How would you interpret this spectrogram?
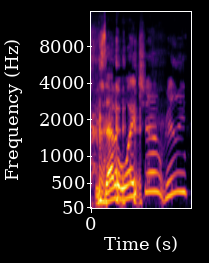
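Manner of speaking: squeaky high disbelieving question; high-pitched shocked "Really?"; incredulous. Real, not acted. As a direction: shoot up in pitch in mock disbelief.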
